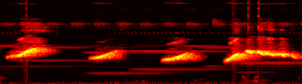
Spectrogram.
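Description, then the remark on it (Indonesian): A person whistles an imitation of a kedasih cuckoo's call: four rising, slurred notes, the first three short and evenly spaced, the last longer and wavering, loud with no talking. “Soalnya tuh burung itu kan mitosnya kan kalau dia berbunyi bersuara itu kan membawa berita buruk.”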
